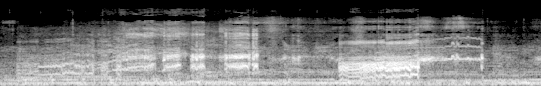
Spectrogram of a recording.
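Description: Hens clucking and squawking, with a louder, harsher call about four seconds in.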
